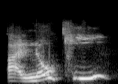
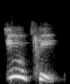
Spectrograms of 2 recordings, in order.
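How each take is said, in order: First: The word is said with three syllables. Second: The word is said with two syllables. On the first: This is the biblical Hebrew form. "I knew it that way from quote unquote bi- biblical Hebrew" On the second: This is the Choctaw form. "They pronounce the word Inki"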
